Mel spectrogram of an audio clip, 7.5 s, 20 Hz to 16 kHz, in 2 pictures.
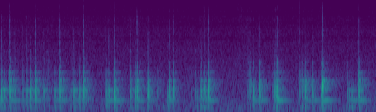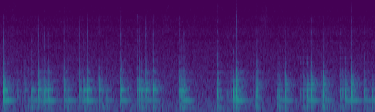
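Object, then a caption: Bamboo cutting board. Fingertips of both hands tap and scratch the face of a large solid bamboo cutting board. The result is a steady stream of quick, dry, woody clicks with a mid-range tone near 750 Hz and almost no ring, mixed with faint, bright scratching between the taps.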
